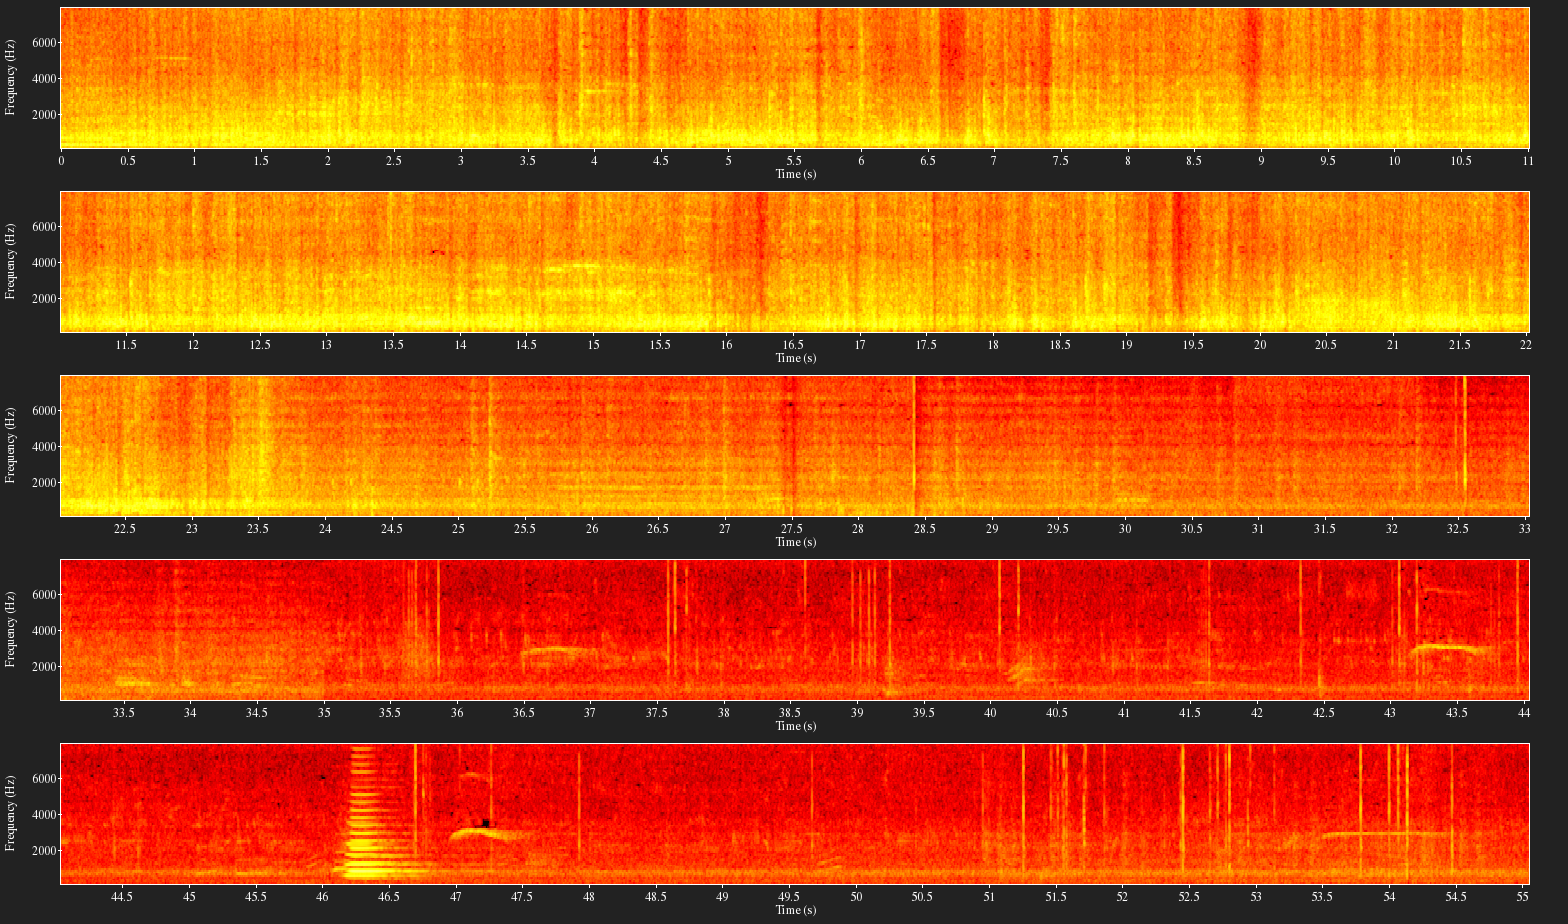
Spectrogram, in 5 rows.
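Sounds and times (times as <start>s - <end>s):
wheels clacking over rail joints: 0.0s - 36.1s, 49.2s - 55.0s
train coaches rumbling past: 0.0s - 55.0s.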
